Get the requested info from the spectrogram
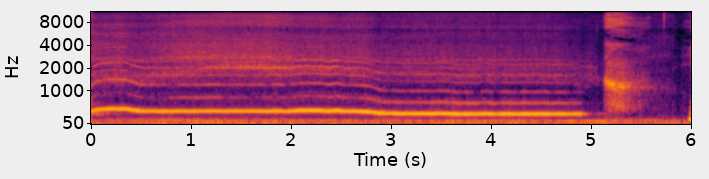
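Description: Beatboxer humming one long held note over a low buzzing bass drone; the note steps down in pitch about three seconds in. Near the end a short sharp hiss cuts in.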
